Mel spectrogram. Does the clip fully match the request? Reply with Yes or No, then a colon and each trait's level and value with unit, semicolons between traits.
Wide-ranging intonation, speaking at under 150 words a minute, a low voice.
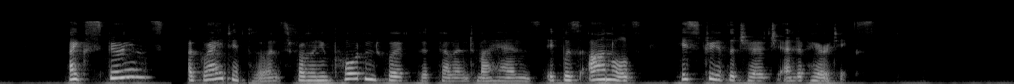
No: wide, 5.7 semitones; average, 140 wpm; medium, 185 Hz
